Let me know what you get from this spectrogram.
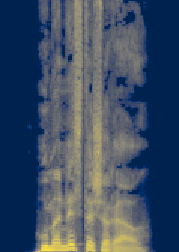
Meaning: inflection of humanistisch: 1. strong/mixed nominative masculine singular comparative degree 2. strong genitive/dative feminine singular comparative degree 3. strong genitive plural comparative degree
- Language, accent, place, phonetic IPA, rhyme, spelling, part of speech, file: German, Germany, Berlin, [humaˈnɪstɪʃəʁɐ], -ɪstɪʃəʁɐ, humanistischerer, adjective, De-humanistischerer.ogg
